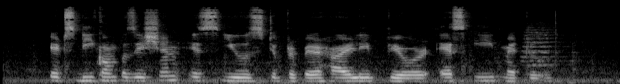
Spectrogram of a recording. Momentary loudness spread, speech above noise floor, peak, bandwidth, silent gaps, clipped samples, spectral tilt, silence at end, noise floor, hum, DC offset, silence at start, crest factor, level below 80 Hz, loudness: 8 LU; 22 dB; -8 dBFS; 16 kHz; none; under 0.1%; -3.5 dB/octave; 0 s; -47 dBFS; none; under 0.1%; 0.15 s; 18 dB; -52 dBFS; -24 LUFS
